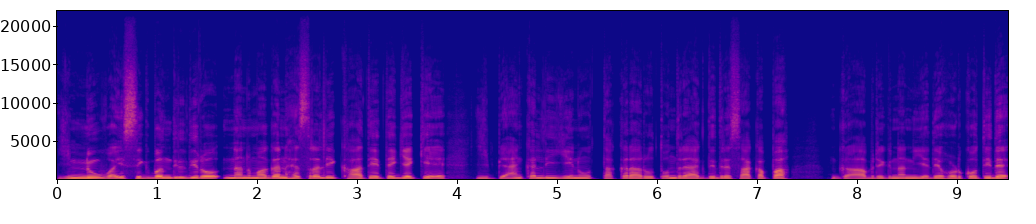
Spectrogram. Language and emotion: Kannada, fearful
